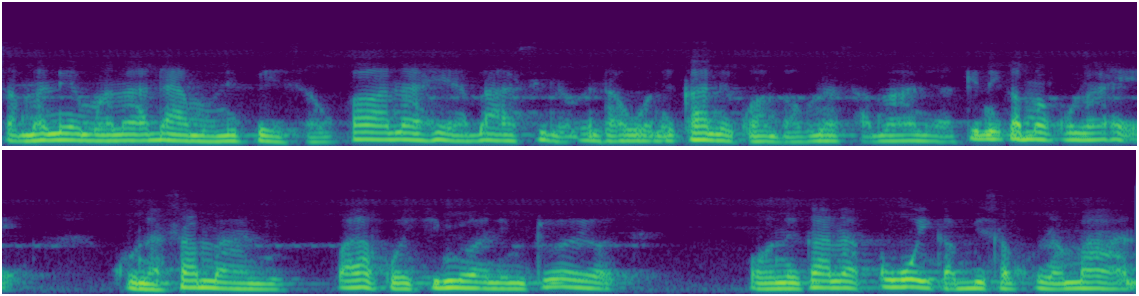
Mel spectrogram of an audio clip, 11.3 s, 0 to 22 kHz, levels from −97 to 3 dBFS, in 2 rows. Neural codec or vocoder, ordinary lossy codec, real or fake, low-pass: none; none; real; 7.2 kHz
